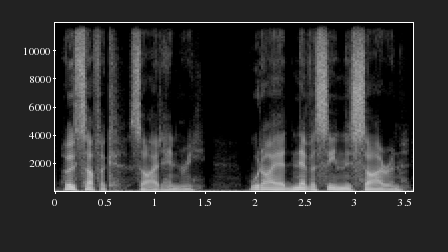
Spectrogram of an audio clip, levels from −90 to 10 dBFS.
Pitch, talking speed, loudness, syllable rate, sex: 110 Hz, 185 wpm, -19 LUFS, 5.6 syllables/s, male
